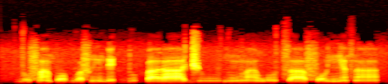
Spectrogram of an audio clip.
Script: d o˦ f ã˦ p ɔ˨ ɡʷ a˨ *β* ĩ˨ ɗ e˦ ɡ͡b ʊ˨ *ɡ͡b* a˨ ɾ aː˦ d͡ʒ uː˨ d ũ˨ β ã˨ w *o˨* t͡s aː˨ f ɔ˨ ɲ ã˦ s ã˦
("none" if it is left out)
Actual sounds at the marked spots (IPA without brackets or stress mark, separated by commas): f, k͡p, o˨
